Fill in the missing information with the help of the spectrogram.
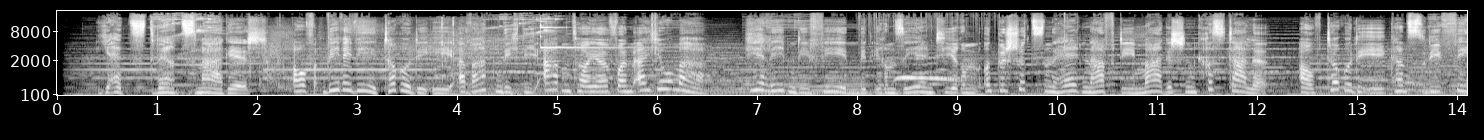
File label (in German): Werbung TV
